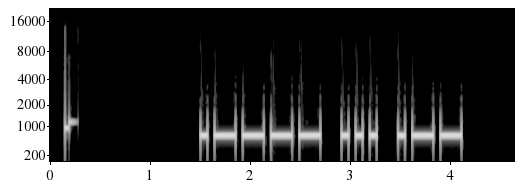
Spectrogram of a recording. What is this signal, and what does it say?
Morse code, heard as a keyed tone, about 17 wpm, 700 Hz. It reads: 1SW
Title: Three Challenging Letter-Number Combinations 17wpm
